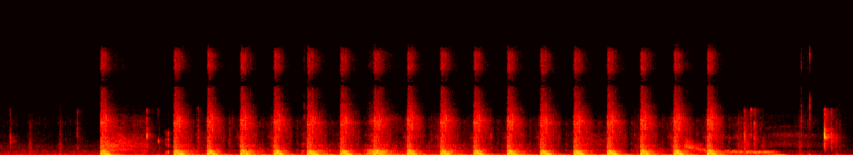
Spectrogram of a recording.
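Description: Footsteps thud quickly and evenly on stone.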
